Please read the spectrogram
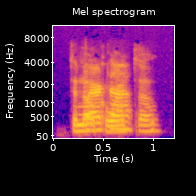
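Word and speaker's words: Tenoch Huerta: Tanok Huerta.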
